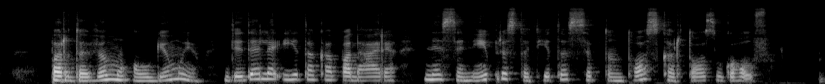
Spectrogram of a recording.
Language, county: Lithuanian, Kaunas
